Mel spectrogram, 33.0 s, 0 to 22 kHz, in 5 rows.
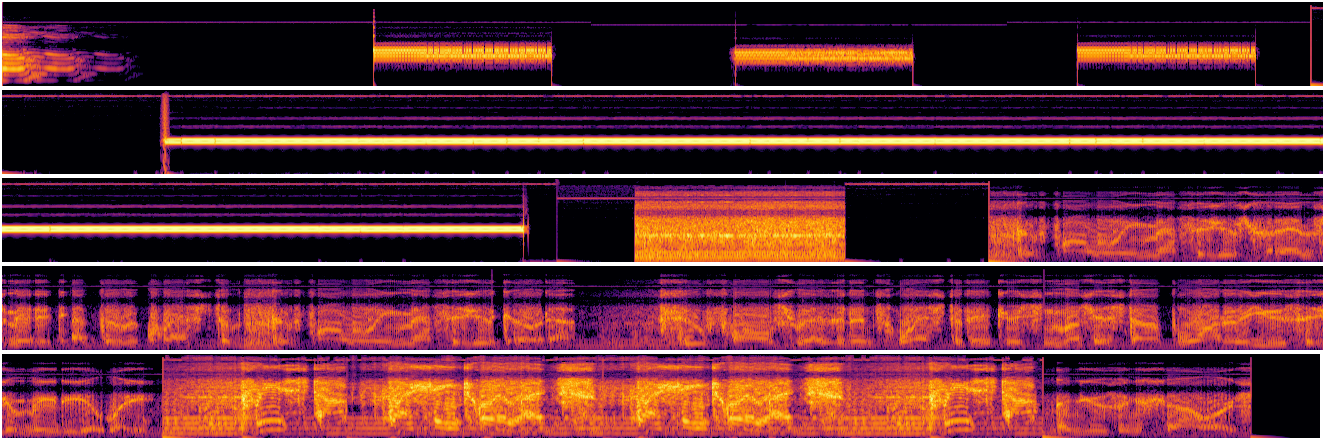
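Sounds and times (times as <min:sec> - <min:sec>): screechy data tone bursts: 0:07.3 - 0:15.9, 0:27.2 - 0:31.6
two-tone attention signal: 0:27.2 - 0:31.6
loud buzzy burst: 0:27.2 - 0:31.7.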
